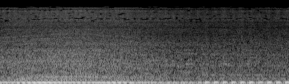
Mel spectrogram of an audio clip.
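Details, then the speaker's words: 2001 Mini Cooper R50 misfiring badly, hard to start, running as if on two cylinders with a block of wood holding the throttle: lumpy, stumbling idle with some backfiring; cylinder one's injector isn't injecting and compression test shows no compression. "um it just it's just running like on two cylinders so I even have a block of wood there to give it a bit of gas to keep the so you can more or less hear that"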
